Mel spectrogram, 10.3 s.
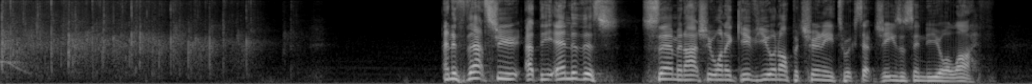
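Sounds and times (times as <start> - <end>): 
audience clapping: 0.0 - 3.0
speech: 4.4 - 9.8.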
